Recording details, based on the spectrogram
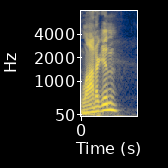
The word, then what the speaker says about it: Lonergan: It's Lonegran, I think, isn't it? – Lonergan? – Oh, maybe that's what it is.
